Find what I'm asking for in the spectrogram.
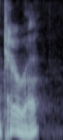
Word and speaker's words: tarot: I did not know that you learned tarot Tara? Is it Tara or Taro? – Taro. – Taro. – Taro? – Silent T at the end.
